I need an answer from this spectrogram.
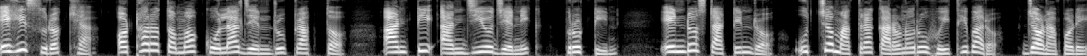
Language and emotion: Odia, neutral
